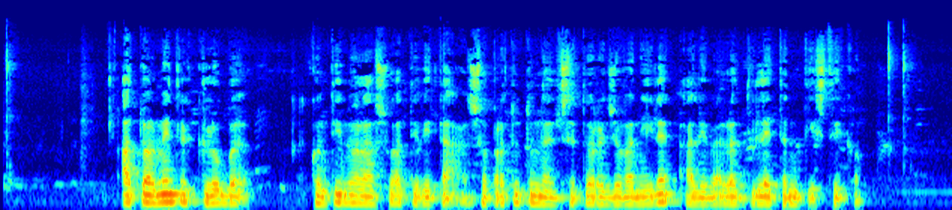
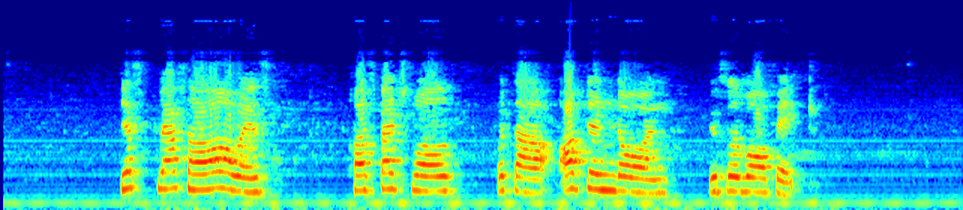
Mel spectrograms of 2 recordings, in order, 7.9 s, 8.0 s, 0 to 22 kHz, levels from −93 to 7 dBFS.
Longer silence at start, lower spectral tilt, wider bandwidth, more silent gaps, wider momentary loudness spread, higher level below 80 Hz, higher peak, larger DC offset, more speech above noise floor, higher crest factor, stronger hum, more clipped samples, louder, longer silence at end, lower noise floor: second, 0.05 s vs 1 s; about the same, -6 dB/octave vs -5 dB/octave; first, 13.5 kHz vs 7.8 kHz; neither; about the same, 12 LU vs 11 LU; about the same, -54 dBFS vs -56 dBFS; second, -4 dBFS vs 0 dBFS; neither; about the same, 37 dB vs 34 dB; first, 20 dB vs 14 dB; neither; neither; second, -24 LUFS vs -12 LUFS; second, 0.5 s vs 1.25 s; first, -61 dBFS vs -45 dBFS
